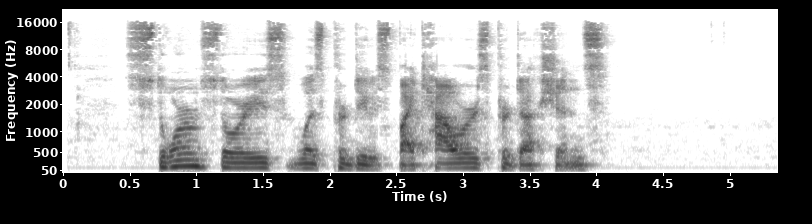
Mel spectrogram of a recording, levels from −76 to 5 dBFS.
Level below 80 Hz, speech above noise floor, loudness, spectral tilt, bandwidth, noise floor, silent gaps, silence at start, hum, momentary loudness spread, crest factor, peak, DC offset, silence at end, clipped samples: -56 dBFS; 45 dB; -19 LUFS; -4.5 dB/octave; 17 kHz; -64 dBFS; none; 0.5 s; none; 5 LU; 20 dB; 0 dBFS; under 0.1%; 1.3 s; under 0.1%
